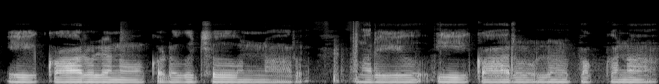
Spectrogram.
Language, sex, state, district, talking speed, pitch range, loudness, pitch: Telugu, male, Andhra Pradesh, Sri Satya Sai, 75 wpm, 105-110 Hz, -18 LUFS, 110 Hz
